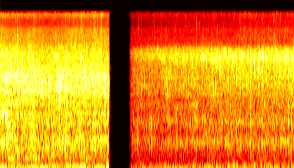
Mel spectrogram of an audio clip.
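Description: Chopped onions hiss and sizzle loudly in hot oil in a pan after spices and fried potatoes, a dense steady crackle broken by a brief cutout, then resuming close and bright.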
